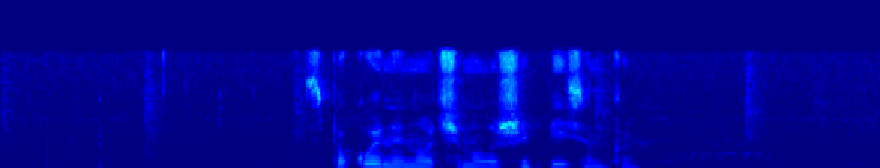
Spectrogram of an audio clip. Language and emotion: Russian, neutral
